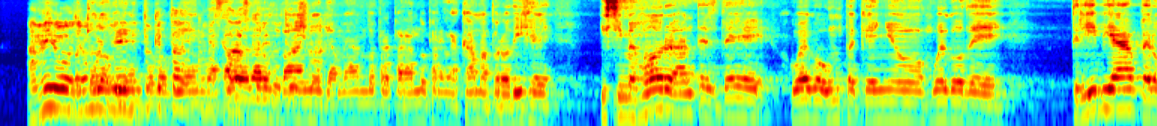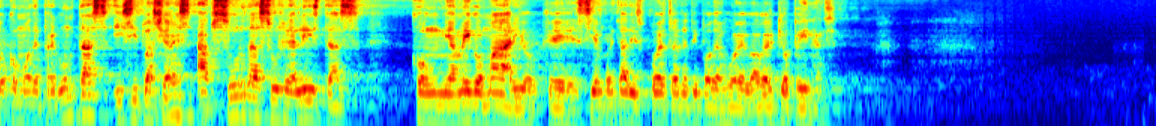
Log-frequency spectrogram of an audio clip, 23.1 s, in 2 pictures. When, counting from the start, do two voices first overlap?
0.7 s

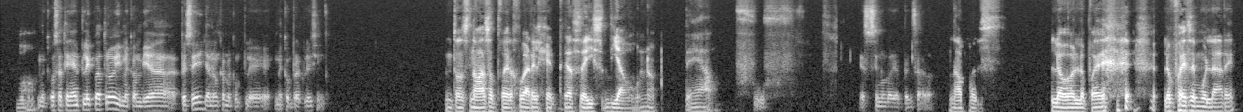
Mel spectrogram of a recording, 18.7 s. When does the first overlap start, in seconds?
none

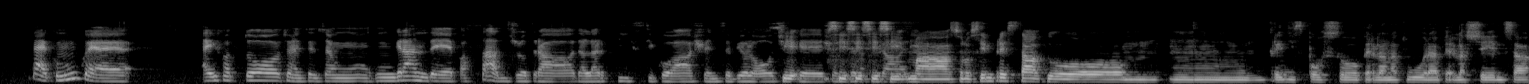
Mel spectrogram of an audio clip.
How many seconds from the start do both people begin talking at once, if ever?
7.7 s

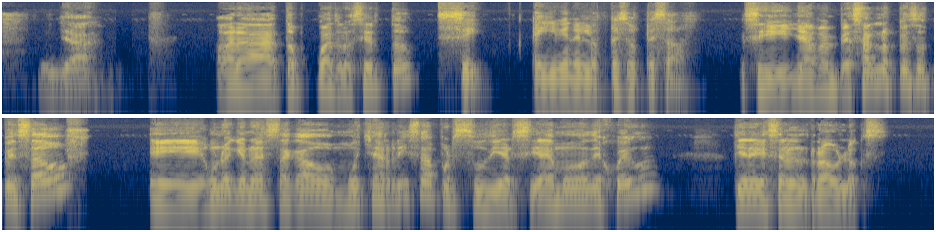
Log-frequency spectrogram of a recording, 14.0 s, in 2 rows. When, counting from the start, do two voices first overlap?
none

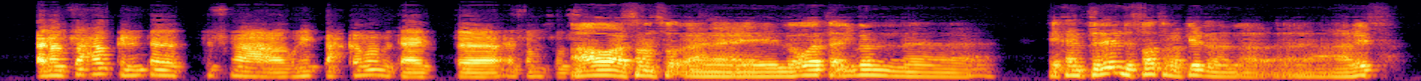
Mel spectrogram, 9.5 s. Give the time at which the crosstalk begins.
none

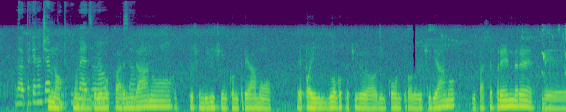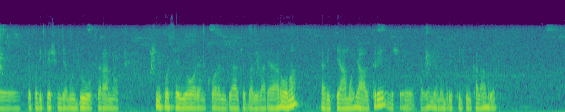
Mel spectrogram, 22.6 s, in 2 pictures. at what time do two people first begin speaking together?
0.9 s

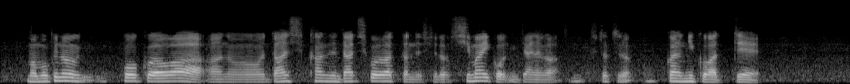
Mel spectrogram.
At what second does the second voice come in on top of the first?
none

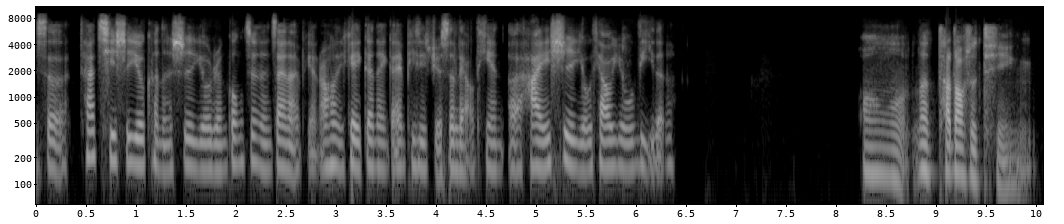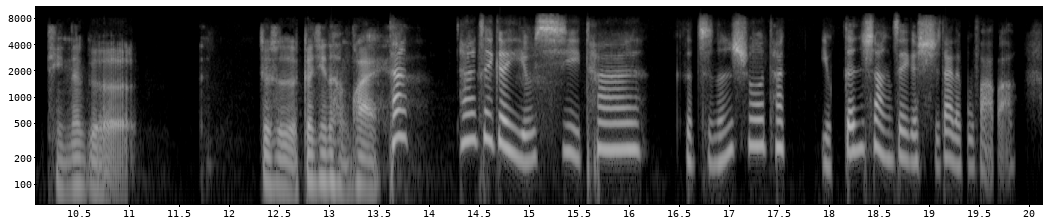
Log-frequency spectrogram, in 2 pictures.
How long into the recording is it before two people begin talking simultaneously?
none

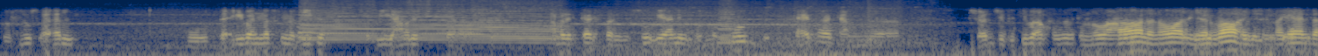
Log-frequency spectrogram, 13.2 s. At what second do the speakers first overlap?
11.1 s

